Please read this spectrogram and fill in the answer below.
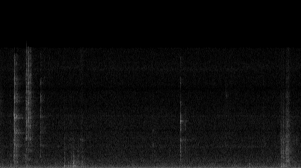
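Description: Chopsticks clicking lightly against a white plate as food is picked up: a few short clicks soon after the start, a softer one a little later, and a couple near the end, over a steady low hum.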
